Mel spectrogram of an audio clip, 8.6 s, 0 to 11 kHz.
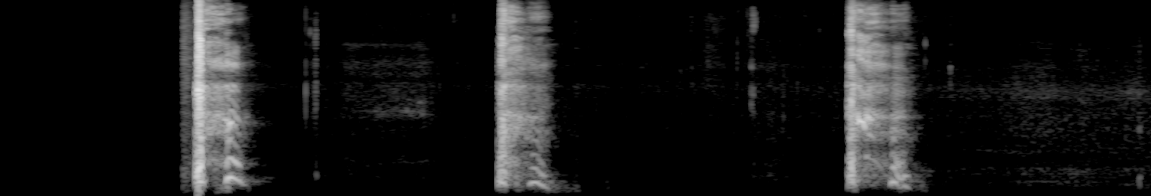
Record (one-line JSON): {"three_cough_length": "8.6 s", "three_cough_amplitude": 32768, "three_cough_signal_mean_std_ratio": 0.16, "survey_phase": "alpha (2021-03-01 to 2021-08-12)", "age": "45-64", "gender": "Female", "wearing_mask": "No", "symptom_none": true, "smoker_status": "Never smoked", "respiratory_condition_asthma": false, "respiratory_condition_other": false, "recruitment_source": "REACT", "submission_delay": "2 days", "covid_test_result": "Negative", "covid_test_method": "RT-qPCR"}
